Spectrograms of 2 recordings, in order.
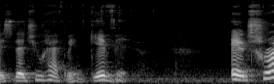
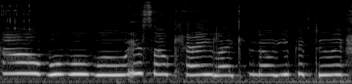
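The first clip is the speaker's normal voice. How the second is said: mock coddling voice; 13 semitones higher than usual. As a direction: parody people who sugarcoat everything. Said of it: "some people like to dance around and like".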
